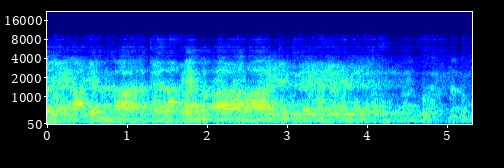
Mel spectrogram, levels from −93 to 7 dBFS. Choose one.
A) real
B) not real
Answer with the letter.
B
